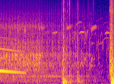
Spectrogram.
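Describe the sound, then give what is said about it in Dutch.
A fire engine's siren tone trails off at the start as a large red fire truck, with blue flashing lights and very large ladders, rumbles in. Two sharp, heavy thumps follow, like doors or equipment banging at the truck. No one speaks. “Ze bellen de brandweer en even later komt er een grote rode brandweerauto aanrijden. Met blauw zwaailicht en met heel grote ladders.”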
